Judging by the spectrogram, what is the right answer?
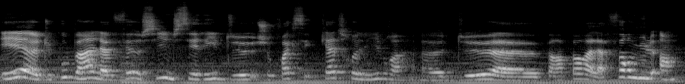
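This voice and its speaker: A woman's voice: on the high side, moderate pace, reverberant, faint music behind. A young woman chatting casually about her reading plans, rambling with many fillers and restarts. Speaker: booktuber. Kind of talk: casual chat.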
